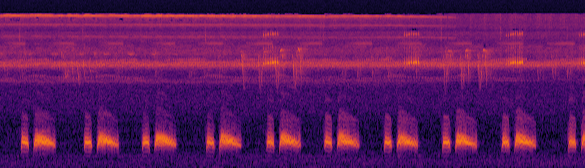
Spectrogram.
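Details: Spotted dove serving as a trapping decoy in the 'dán cổ' style, 'Đồng Son' voice, calling steadily: about ten paired coos in twelve seconds, short note then long, very regular, against a background of buzzing insects.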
